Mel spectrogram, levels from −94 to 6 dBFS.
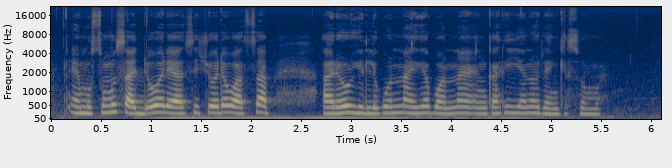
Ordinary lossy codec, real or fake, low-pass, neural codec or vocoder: none; real; none; none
